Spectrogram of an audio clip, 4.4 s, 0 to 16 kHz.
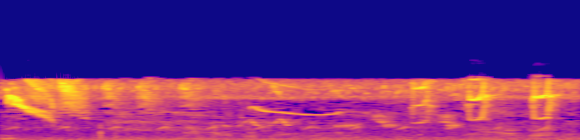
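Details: Wild birds singing at dawn on a cattle ranch near Ciudad de Nutrias, Barinas, in the Venezuelan llanos, 12 February 2009: overlapping high chirps, a long slurred whistle and quick repeated squeaky notes.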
